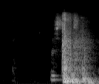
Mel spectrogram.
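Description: A phone drops and hits a hard surface with a sudden loud thud, followed by a rough, clattering rumble that carries on to the end. A couple of faint soft sounds come before it.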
